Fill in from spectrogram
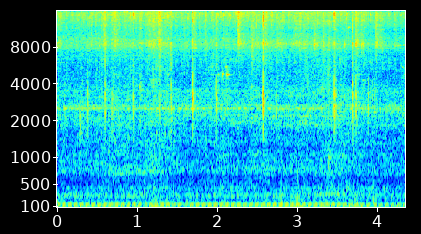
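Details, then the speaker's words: Manual-gear motorcycle descending a hill in first gear under closed throttle: steady low engine beat at modest revs with road clatter on top; normal engine braking holding the revs back. "Ini kalau misalkan kita digigit satu digigit rendah dia tuh nahan guys ya kita simaksi gitu ya ada yang disebutnya itu tuh engine brake jadi kita tuh Emak si gigi satu tuh menahan putaran mesin EDC ya"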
